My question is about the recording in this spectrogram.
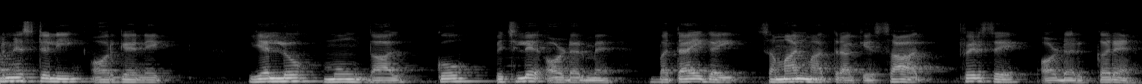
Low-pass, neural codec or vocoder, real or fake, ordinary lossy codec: none; none; real; none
